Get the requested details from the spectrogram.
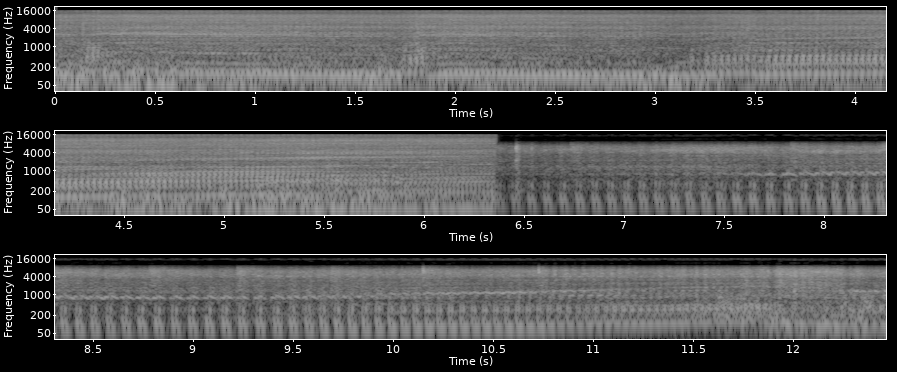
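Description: A motorcycle engine drones and revs up and down close by.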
